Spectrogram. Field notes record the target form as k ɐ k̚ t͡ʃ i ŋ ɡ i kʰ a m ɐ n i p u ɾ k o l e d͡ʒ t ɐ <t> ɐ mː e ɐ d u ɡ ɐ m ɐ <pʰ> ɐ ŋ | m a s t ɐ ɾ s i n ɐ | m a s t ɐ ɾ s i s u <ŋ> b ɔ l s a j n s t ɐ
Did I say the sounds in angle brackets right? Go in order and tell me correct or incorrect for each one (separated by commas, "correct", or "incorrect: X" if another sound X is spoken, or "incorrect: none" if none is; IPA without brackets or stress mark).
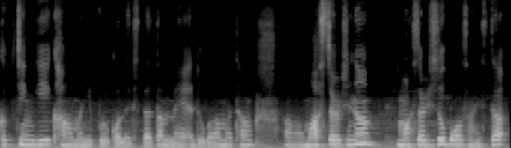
correct, incorrect: tʰ, incorrect: none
